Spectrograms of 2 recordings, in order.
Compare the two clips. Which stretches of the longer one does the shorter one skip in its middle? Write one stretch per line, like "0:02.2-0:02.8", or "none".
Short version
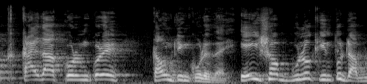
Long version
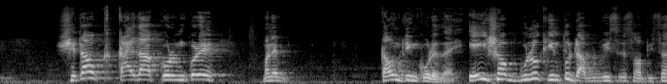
0:02.3-0:03.6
